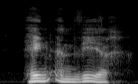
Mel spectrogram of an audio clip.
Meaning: to and fro, back and forth
- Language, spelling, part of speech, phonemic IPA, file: Dutch, heen en weer, adverb, /ˈhen ənˈwer/, Nl-heen en weer.ogg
